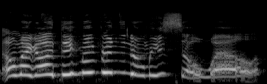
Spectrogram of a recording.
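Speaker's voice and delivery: high, loud, crying gush; overcome, wail it through happy tears; tearful. Retold or imitated. Friend opening a birthday gift, tearful and overwhelmed. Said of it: "I literally cried because I was like".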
